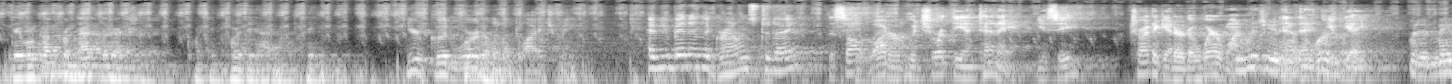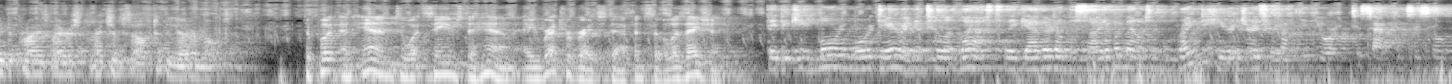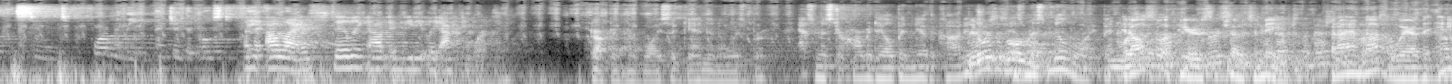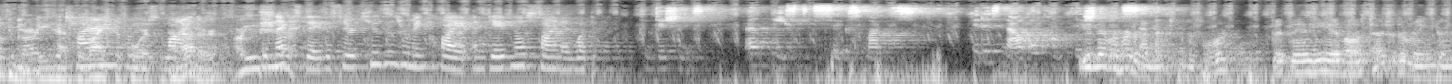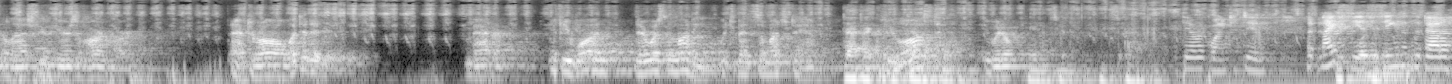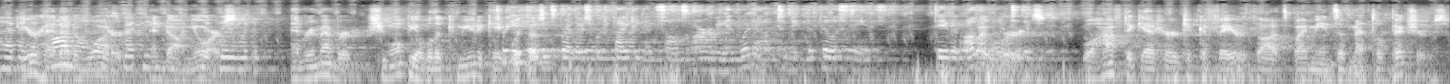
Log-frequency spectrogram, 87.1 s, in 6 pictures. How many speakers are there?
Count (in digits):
8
